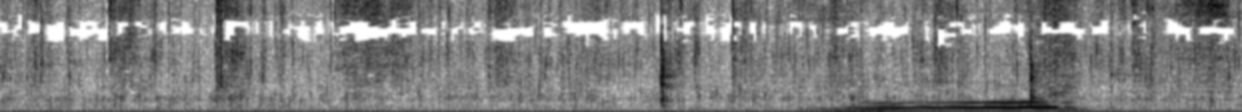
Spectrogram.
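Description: Coconut-milk sauce simmering in an aluminium wok, stirred with a wooden spoon, over a steady low hum. A single click comes about three seconds in. About four seconds in, a brief hummed "mmm" rises in pitch and holds for about a second.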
